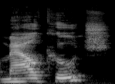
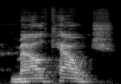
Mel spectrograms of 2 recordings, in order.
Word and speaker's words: Mal Couch: Mal mal coo. Yeah. I don't um no ma mal I think it's couch. Mal couch. Okay. I pronounced his last name wrong then.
